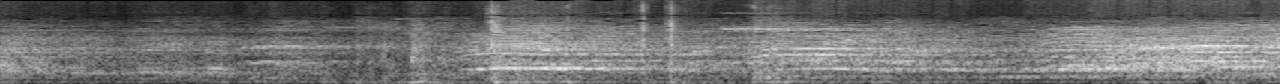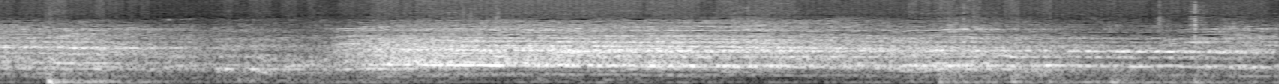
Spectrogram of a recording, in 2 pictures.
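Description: Players shouting and calling out in a gym hall during a dodgeball game, the voices loudest in the second half, with rubber dodgeballs thudding on the wooden floor and bodies; one sharp ball impact stands out about four and a half seconds in.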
